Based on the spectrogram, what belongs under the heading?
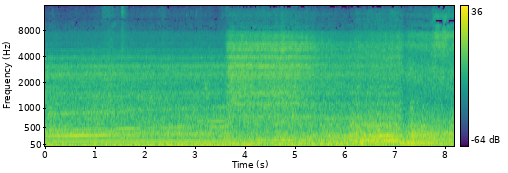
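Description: S-Bahn commuter train running, heard from inside the carriage: a steady low hum, joined about halfway through by a louder rushing noise.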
